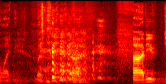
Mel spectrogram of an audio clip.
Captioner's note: everyone laughs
